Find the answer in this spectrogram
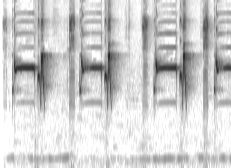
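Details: Agitated prinia singing: a steady high whistled note, then a rough buzzy burst and a sharp high click, the phrase repeated about once a second, over a faint low hum.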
